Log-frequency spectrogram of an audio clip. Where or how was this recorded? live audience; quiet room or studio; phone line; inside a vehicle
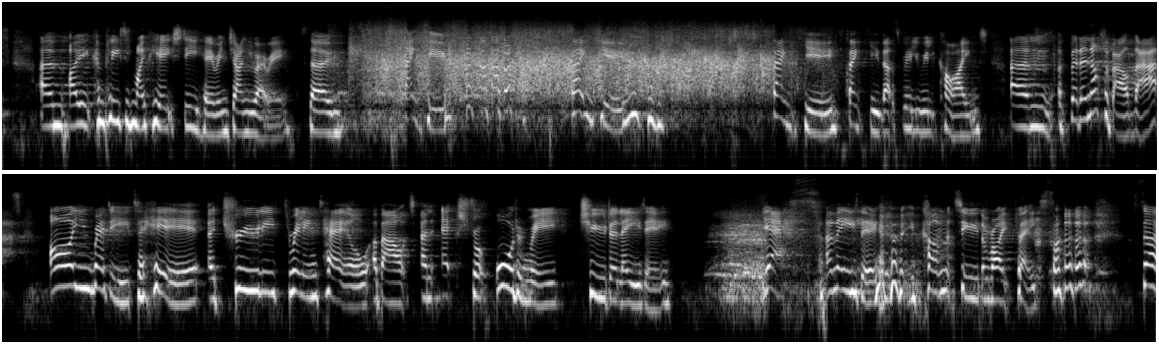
live audience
